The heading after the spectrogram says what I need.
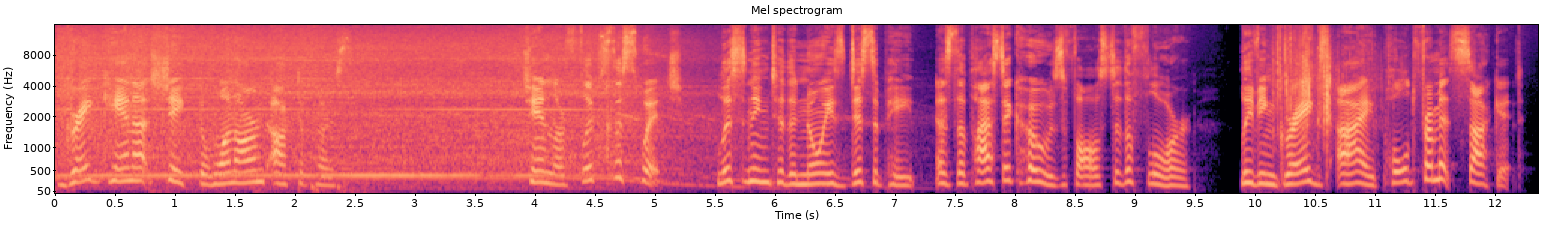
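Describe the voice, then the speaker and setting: A woman reading scripted narration for a dark thriller audiobook. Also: a little high, unhurried, heavy background noise.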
